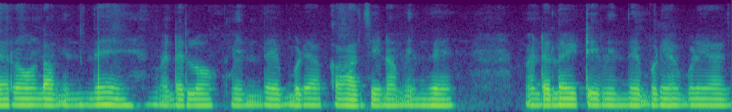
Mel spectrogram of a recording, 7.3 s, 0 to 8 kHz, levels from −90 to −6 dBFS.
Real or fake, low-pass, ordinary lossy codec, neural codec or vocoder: real; 7.2 kHz; none; none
